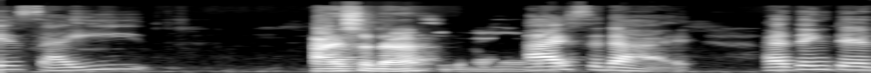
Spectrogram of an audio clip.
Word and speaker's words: Aes Sedai: Aes Sedai.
